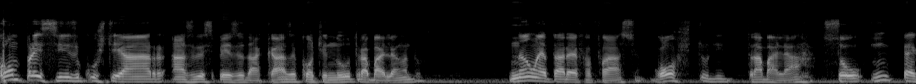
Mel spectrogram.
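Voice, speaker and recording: Over music in the background, a man with a medium pitch speaks at a very slow pace with lively intonation. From rural Ceará, Brazil. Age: 60s. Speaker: retired worker, driver. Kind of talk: recorded testimony.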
